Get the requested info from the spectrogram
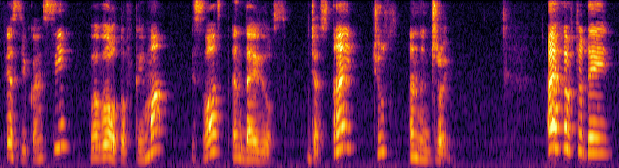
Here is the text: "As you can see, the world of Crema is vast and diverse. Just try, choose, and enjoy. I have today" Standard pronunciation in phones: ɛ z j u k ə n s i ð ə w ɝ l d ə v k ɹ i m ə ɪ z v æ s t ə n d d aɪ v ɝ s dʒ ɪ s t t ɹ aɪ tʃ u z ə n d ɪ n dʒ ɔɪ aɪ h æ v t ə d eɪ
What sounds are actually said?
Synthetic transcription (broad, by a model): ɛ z j u k ə n s i ð ə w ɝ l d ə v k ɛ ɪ m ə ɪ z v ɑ s t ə n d d aɪ v ɝ s dʒ ɪ s t t ɹ aɪ tʃ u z ə n d ɪ n dʒ ɔɪ aɪ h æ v t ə d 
